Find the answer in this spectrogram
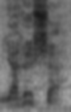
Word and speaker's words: Yahusha: shah or salvation put them together you have yahusha um here's yahoo and then shah that's how it's pronounced it says isha is the root of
